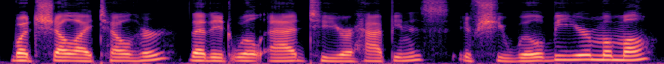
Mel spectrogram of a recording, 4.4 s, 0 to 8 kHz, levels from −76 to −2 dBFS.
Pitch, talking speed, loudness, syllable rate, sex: 175 Hz, 245 wpm, -18 LUFS, 5.1 syllables/s, female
